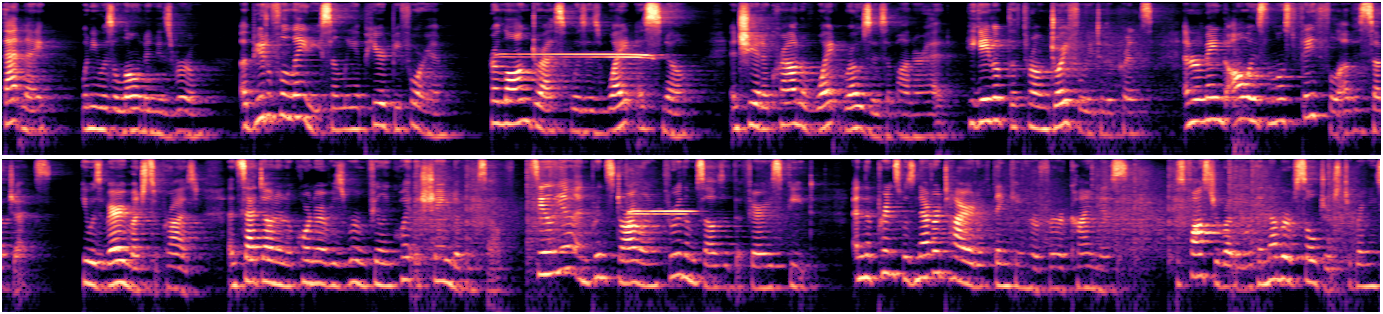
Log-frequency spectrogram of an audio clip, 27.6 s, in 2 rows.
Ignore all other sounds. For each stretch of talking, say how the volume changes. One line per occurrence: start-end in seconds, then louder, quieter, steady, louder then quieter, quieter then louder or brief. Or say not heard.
0.0-27.5 steady.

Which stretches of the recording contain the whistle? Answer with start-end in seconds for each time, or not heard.
4.9-6.6, 20.0-20.8.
